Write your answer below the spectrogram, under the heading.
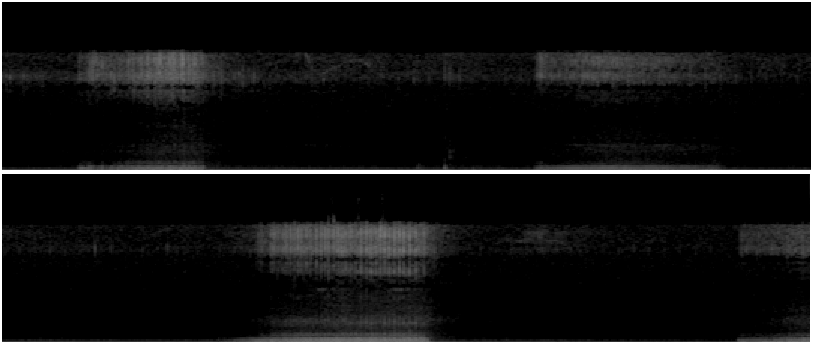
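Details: Siamese cat snoring while asleep and dreaming: long, harmonic nasal breaths of one to two seconds, spaced a few seconds apart, over a steady low hum, with a voice speaking at the end.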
